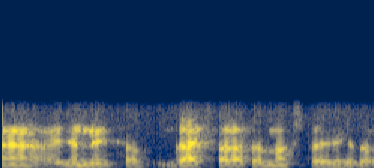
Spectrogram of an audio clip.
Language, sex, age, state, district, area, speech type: Bengali, male, 18-30, West Bengal, Purba Medinipur, rural, conversation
